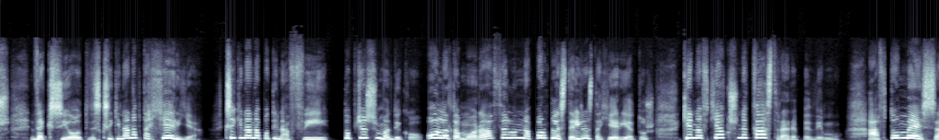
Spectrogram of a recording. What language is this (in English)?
Greek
